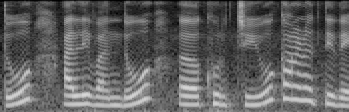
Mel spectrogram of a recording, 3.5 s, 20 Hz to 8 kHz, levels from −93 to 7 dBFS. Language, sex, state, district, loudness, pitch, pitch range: Kannada, female, Karnataka, Bidar, -15 LUFS, 235 Hz, 220-330 Hz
